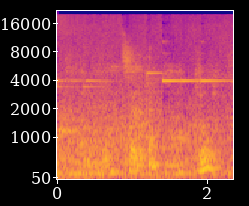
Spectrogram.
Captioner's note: knock sound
